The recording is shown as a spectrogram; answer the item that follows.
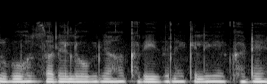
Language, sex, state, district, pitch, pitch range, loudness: Hindi, male, Punjab, Fazilka, 125 Hz, 125-130 Hz, -15 LUFS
